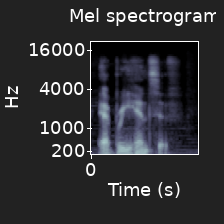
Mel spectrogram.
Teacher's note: It's smooth, but the emphasis is on the middle syllable. H I I E N A T A as a you want to hit that heen sound.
